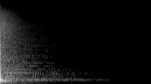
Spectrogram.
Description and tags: SBUC SNARE 004
Real and sampled snares phase-matched, layered and processed. Contains two famous snare samples. These "SCUB" snares were intended to be multi-purpose samples for use in any genre of music and to be mixed 50/50 with the real snare track using Drumagog / Sound Replacer. Example 4 of 5.
drum, processed, real, sample, snare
